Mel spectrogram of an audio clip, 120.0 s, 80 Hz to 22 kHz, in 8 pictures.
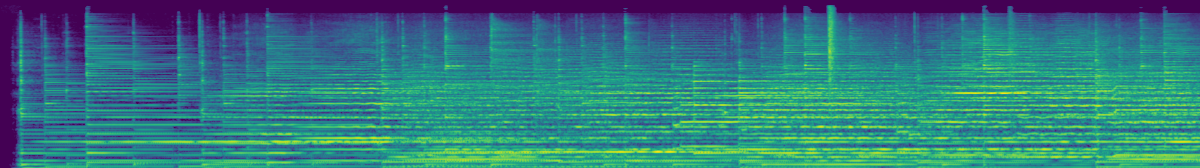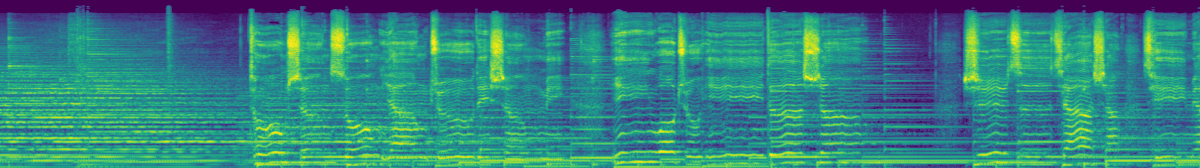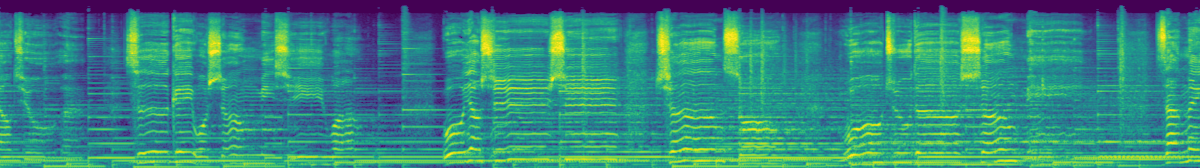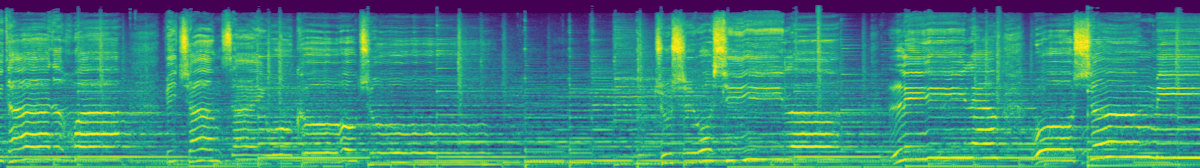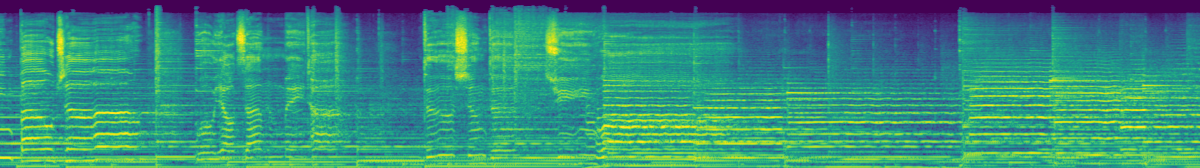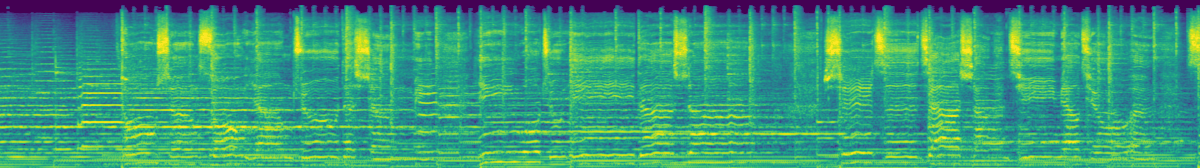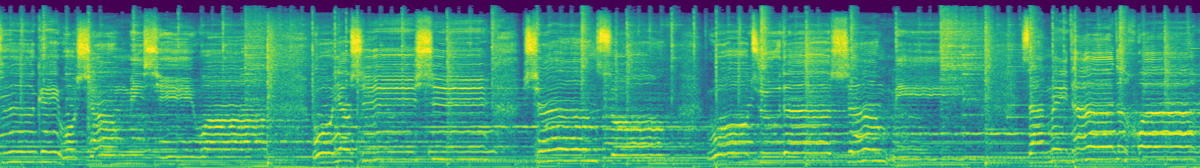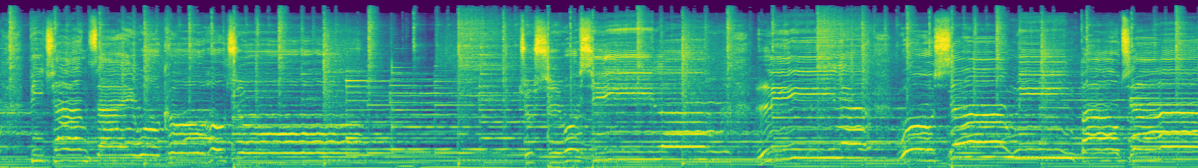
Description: mp3 原唱音樂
